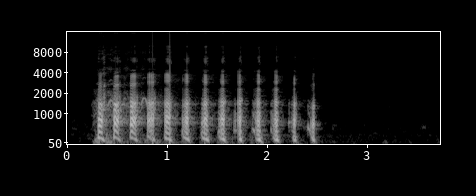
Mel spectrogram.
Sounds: Laughter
